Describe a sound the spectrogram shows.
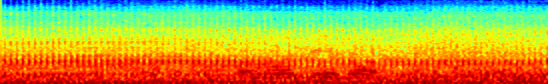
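A single-cylinder motorcycle thumps alongside.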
